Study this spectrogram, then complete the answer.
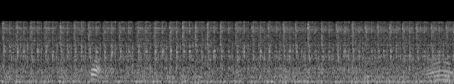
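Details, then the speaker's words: Renault Dauphine engine running with valve cover off, 40 psi lower-end oil pressure, rocker assemblies apparently starved of oil: steady idle with light, irregular top-end ticking; possibly a sticking intake valve, owner suspects plugged rocker oil feed bolt. "Maybe I just have a sticky valve, but I think I'm not getting enough oil. Should be oil just shooting out of these rockers and out of the little holes in between."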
